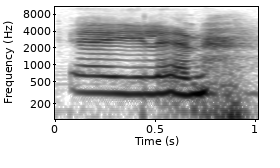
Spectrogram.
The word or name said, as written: eilen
